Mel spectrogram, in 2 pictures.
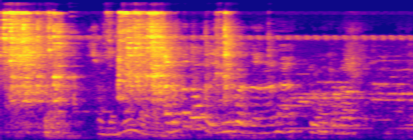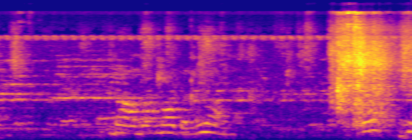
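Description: Cutlery, dishes and pots clink and clatter continuously while dishes are washed in a home kitchen after an iftar party, with someone talking over the sounds and bright scrapes and knocks standing out near the start and end.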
